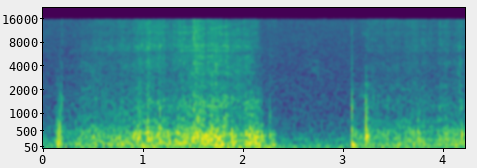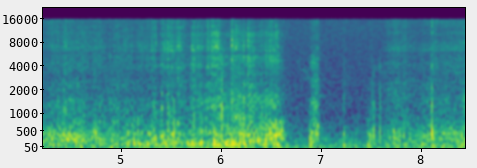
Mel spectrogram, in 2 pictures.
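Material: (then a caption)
Fabric. Long nails slowly scratch the teal embossed fabric of a soft, hollow makeup bag, making a continuous low, rasping scrape. The scraping is broken by brief quiet gaps and sharp small clicks.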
